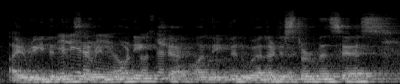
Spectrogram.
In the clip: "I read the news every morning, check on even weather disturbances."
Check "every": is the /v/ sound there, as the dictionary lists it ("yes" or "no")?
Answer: no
